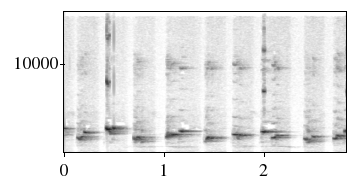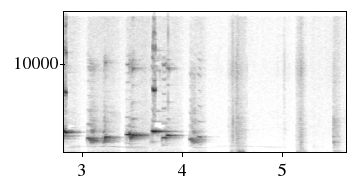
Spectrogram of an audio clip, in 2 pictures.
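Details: ['Yellow-vented bulbul in full song, delivering a long rapid run meant for training and provoking other bulbuls: bubbly, liquid two-part whistled notes tumbling quickly for about four seconds, then a few dull low knocks.']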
